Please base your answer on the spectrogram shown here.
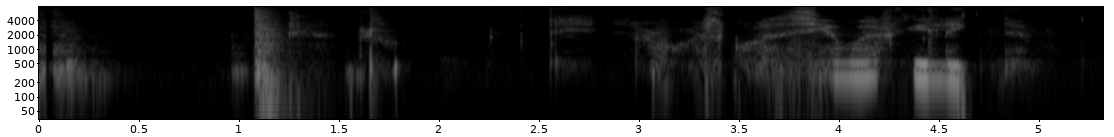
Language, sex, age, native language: Icelandic, female, 18-19, Icelandic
